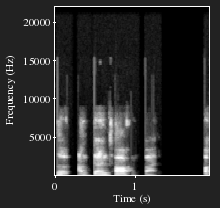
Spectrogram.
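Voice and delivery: rapid half-whisper under the breath. Speaker retelling a silent argument with her, retelling a half-whisper. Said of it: "and i whisper".

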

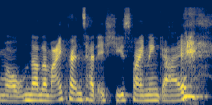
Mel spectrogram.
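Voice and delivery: mock cheeky, sassy voice. Retelling a reply to mom about dating: retelling a sassy reply. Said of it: "I'm being sassy back".

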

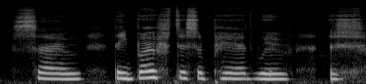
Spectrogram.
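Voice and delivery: plain

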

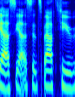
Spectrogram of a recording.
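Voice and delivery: normal talking voice

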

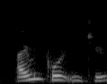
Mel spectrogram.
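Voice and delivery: very hushed, quiet, dropped deep put-on voice. Redoing a quoted line while joking around: put-on deep voice. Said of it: "let me get my deep voice on".

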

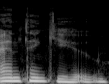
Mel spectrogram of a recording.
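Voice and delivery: put-on radio announcer voice. A co-host, prompted to try it, signs off in Midnight Radio voice. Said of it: "Midnight Radio voice, go".

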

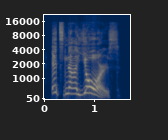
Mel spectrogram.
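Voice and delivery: very high, shrill, urgent yell. [name] calls out to Captain Bones, shouting. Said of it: "Shouted [name]".

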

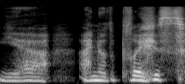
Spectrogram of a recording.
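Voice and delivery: slow, drawn-out, creepy coaxing voice. Reading a driver's line aloud in a story: sounding like Ken Kaniff. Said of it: "You sound like Ken Kniff from the internet trying to lure your kids".

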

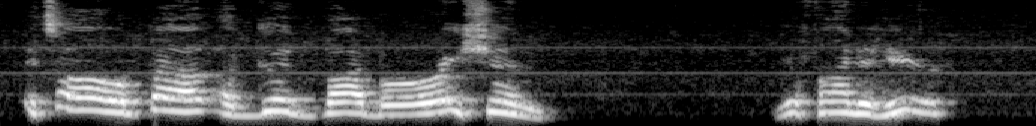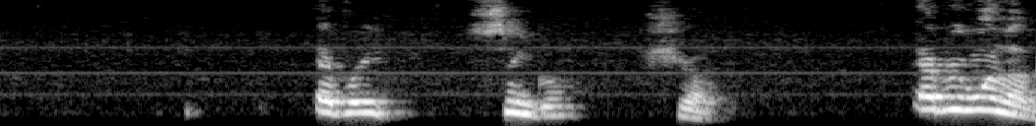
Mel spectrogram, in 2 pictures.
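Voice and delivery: worked-up, fired-up, excited, hyped delivery. A host promoting the show and podcast to listeners, getting worked up. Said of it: "I'm getting worked up here".

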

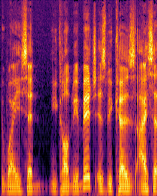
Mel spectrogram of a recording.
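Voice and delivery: plain

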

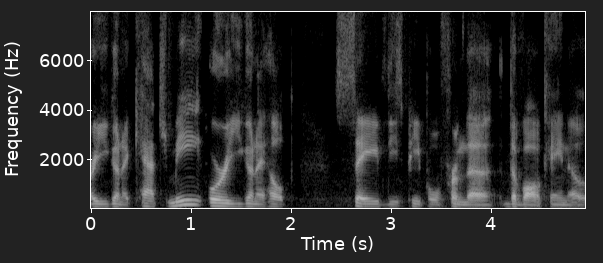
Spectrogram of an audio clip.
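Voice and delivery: ordinary delivery

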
